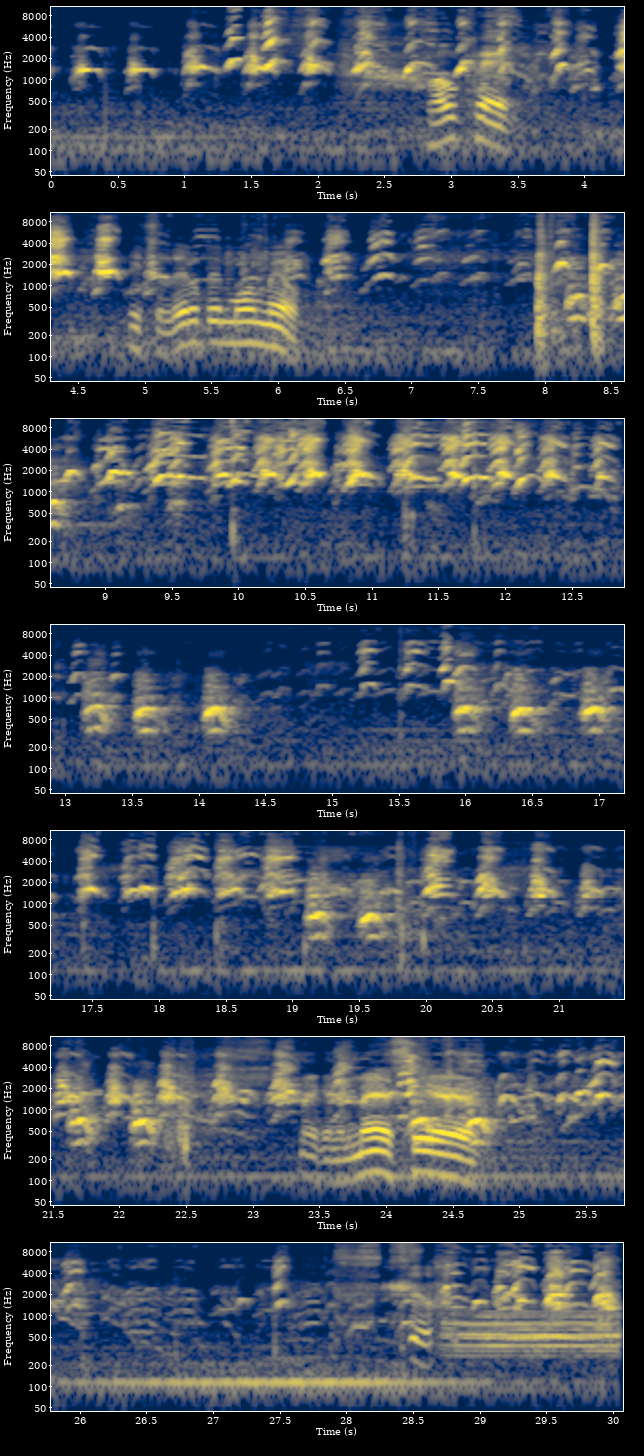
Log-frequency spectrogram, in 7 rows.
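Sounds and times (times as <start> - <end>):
puppies whining and yipping: 0.0 - 30.0.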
